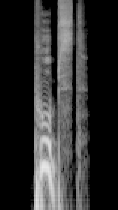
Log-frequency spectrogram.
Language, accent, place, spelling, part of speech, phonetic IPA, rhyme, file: German, Germany, Berlin, pupst, verb, [puːpst], -uːpst, De-pupst.ogg
- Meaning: inflection of pupsen: 1. second/third-person singular present 2. second-person plural present 3. plural imperative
